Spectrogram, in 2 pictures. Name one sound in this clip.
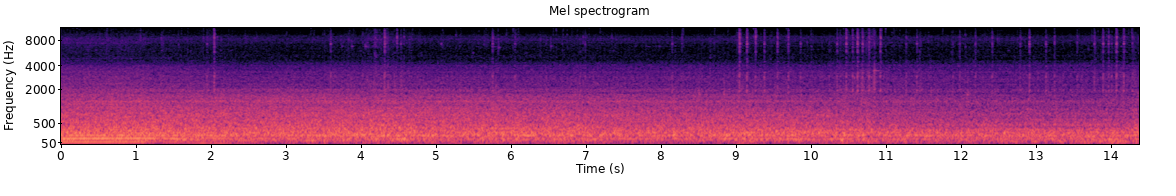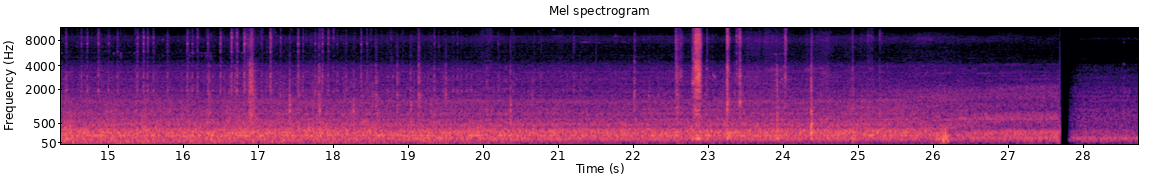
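A car engine hums and tyres roll on the road, heard from inside the car.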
